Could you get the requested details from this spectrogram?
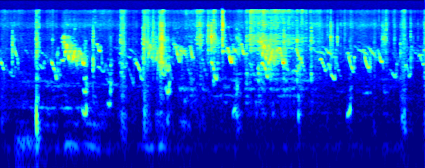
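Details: While feeding, grey francolin chicks chirp in quick high downslurred notes, overlapping in dense bursts, with occasional sharp clicks.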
